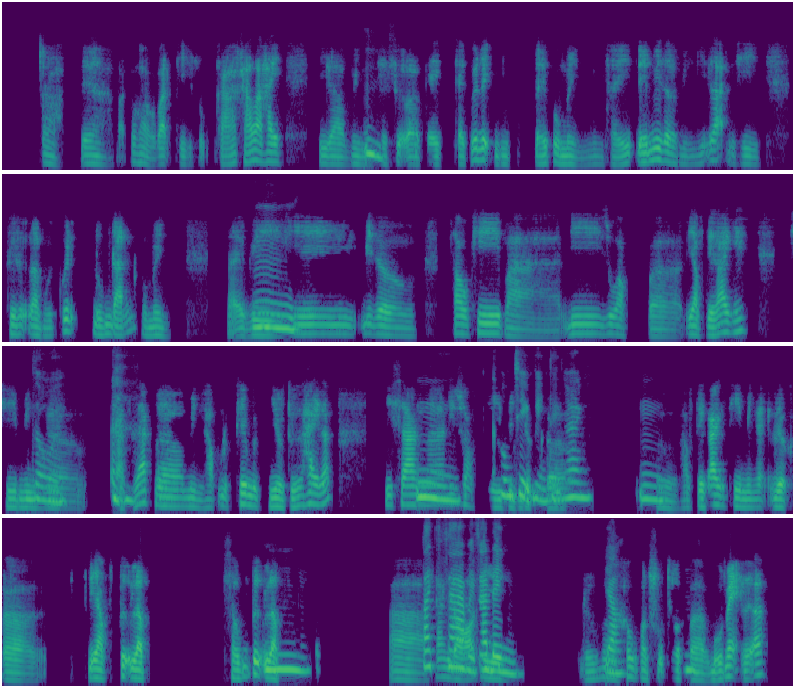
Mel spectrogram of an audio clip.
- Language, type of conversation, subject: Vietnamese, podcast, Bạn có thể kể về một lần bạn đã thay đổi lớn trong cuộc đời mình không?
- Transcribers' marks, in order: unintelligible speech; other background noise; tapping; chuckle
